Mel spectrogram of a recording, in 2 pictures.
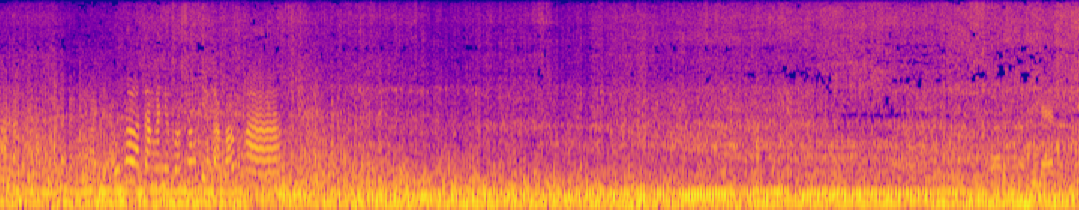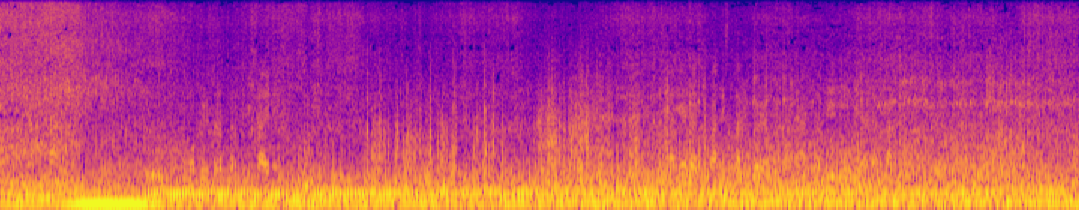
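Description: A motorbike engine drones steadily up close.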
